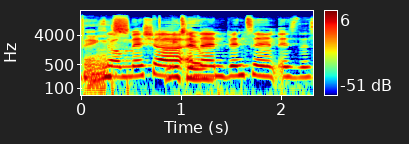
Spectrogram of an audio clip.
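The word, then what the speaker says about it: Mische: he has a good friend whose name is Misha Misha m Misha Misha would have never gotten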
